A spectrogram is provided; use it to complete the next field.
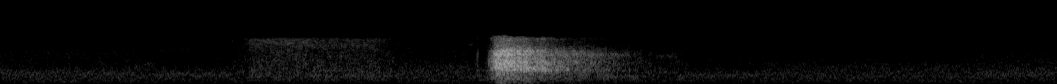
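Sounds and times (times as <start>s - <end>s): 
slow breath during a guided meditation: 2.4s - 4.1s, 4.8s - 6.9s.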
